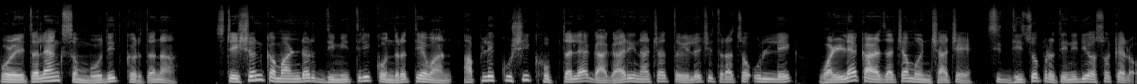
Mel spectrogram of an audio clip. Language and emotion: Goan Konkani, neutral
